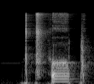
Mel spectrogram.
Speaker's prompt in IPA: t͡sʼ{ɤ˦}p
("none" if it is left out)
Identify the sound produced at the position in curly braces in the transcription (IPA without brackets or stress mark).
ɤ˦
